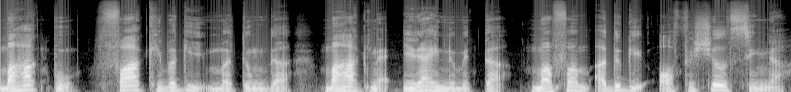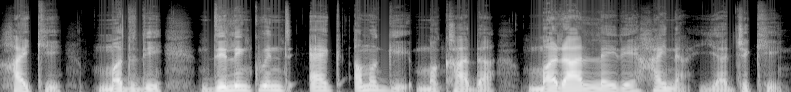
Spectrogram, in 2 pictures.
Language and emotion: Manipuri, neutral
